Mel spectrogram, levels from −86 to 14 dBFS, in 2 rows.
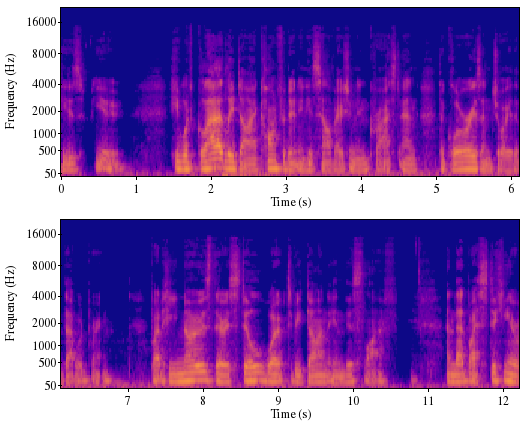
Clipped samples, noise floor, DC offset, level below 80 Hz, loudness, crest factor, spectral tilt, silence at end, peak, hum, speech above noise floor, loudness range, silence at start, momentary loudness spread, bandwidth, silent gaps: under 0.1%; -49 dBFS; under 0.1%; -44 dBFS; -24 LUFS; 20 dB; -6.5 dB/octave; 0 s; -4 dBFS; none; 26 dB; 5 LU; 0 s; 14 LU; 13 kHz; none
